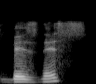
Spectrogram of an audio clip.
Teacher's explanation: So the first S would be an Z sound, but the two S's at the end will be an S sound.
